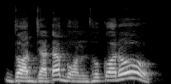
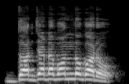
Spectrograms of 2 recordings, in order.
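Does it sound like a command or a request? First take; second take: request; command. First: It is said softly as a request. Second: It is said as a firm order.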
